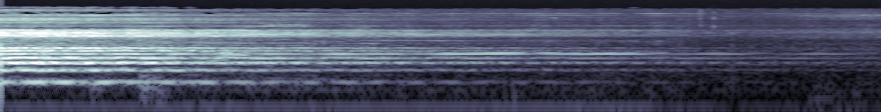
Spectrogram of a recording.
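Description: A man's melodic Quran recitation ending on a long held note, its steady pitch fading away gradually over about four seconds through a sound system's heavy echo.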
